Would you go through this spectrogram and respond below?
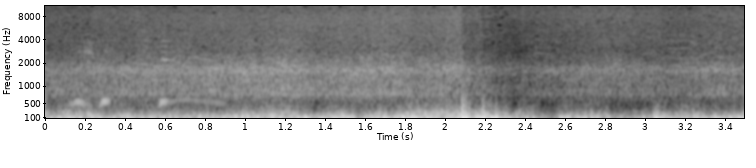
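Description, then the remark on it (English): A flock of snow geese honks faintly, a few short calls rising over a heavy, steady rumble of wind buffeting the microphone outdoors. “Oh, look, there's geese!”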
